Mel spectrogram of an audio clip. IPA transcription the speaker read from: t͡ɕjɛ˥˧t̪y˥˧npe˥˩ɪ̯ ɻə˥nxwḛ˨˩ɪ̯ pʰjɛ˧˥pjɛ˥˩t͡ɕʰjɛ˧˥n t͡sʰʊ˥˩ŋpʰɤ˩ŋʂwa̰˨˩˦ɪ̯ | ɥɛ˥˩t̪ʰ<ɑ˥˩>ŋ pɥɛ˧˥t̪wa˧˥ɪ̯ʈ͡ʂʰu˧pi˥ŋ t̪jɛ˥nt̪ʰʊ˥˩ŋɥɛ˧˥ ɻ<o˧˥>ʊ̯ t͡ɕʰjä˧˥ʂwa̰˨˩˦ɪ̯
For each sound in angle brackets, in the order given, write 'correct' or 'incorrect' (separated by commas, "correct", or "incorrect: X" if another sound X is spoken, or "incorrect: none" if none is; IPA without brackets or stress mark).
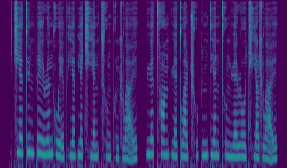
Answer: incorrect: ɑ˥, correct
